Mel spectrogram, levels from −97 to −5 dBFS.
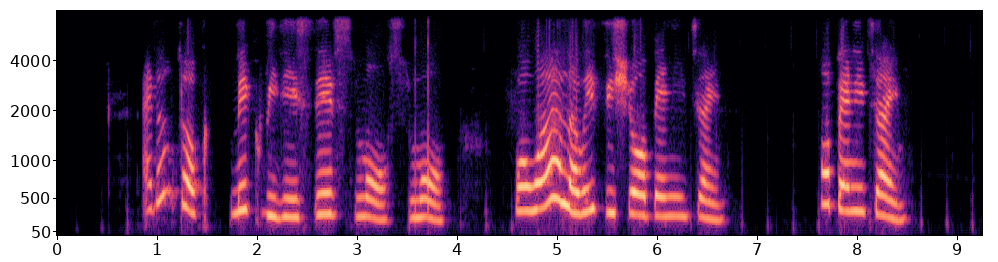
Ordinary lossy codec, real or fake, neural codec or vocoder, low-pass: none; real; none; 7.2 kHz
